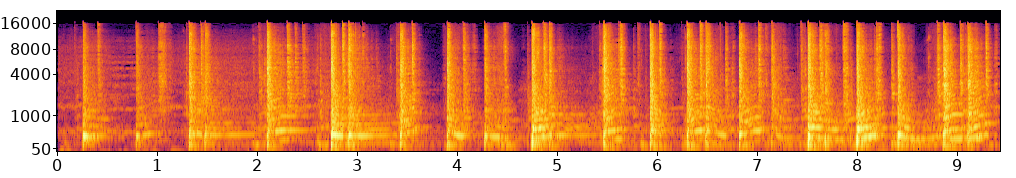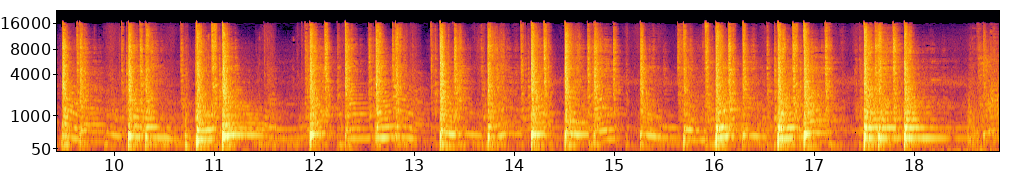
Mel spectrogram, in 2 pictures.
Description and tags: Intonomuri Documentation 02
Recording of students building intonomuri instruments for an upcoming Kronos Quartet performance.
intonomuri, workshop, woodwork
